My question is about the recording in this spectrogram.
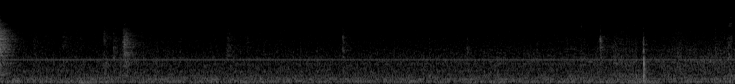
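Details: Howard Miller 61318 clock, key-wound Kieninger Westminster chime movement, pendulum connecting piece bent at elbow: faint ticks at uneven gaps about one a second, no steady tick-tock; out of beat, won't keep running.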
